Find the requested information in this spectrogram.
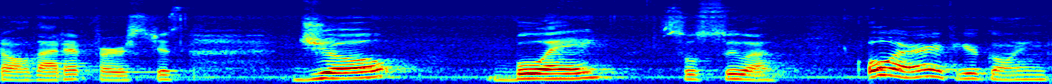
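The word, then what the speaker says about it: voy: You know, Joe Boy, Sosua. Joe Boy. That's pronounced with a V. I mean a B, even though it's spelled with a V.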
